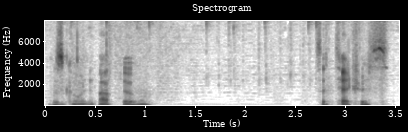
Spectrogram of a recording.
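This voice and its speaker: Male livestreamer, extremely low and mellow, slightly husky, rambling laid-back chat in a dry-sounding space. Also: slow pace, no echo, faint music behind. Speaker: live streamer.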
